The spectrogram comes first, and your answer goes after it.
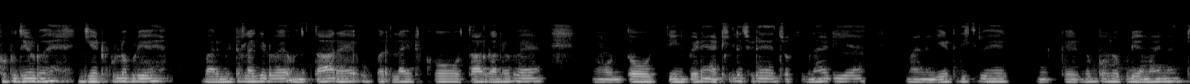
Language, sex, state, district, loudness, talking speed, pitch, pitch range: Rajasthani, male, Rajasthan, Nagaur, -28 LUFS, 180 wpm, 130 Hz, 120-135 Hz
